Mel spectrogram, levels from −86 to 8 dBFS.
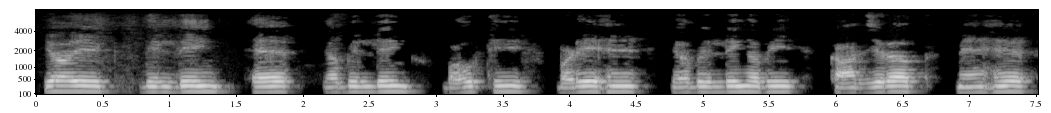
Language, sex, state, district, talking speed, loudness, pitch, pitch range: Hindi, male, Uttar Pradesh, Muzaffarnagar, 125 wpm, -17 LUFS, 145 Hz, 140-145 Hz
